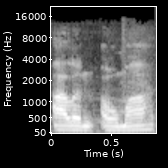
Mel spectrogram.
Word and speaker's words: Omer: But anyway, the next fight was Alan Omar, they were pronouncing it even though it's spelled Omer, and Ryan Scope, which was a catch weight.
